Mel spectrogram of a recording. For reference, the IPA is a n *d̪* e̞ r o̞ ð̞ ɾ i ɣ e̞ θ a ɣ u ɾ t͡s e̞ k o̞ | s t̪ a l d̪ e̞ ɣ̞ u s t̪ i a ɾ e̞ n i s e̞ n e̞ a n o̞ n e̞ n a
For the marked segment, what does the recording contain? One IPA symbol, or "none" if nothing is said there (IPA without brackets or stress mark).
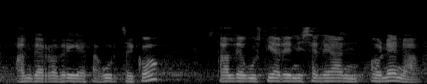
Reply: d̪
